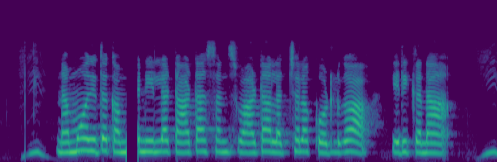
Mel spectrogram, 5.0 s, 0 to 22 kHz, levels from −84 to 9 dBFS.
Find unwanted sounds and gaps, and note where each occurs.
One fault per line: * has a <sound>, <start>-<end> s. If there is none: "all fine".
* has a dropout, 1.3-1.4 s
